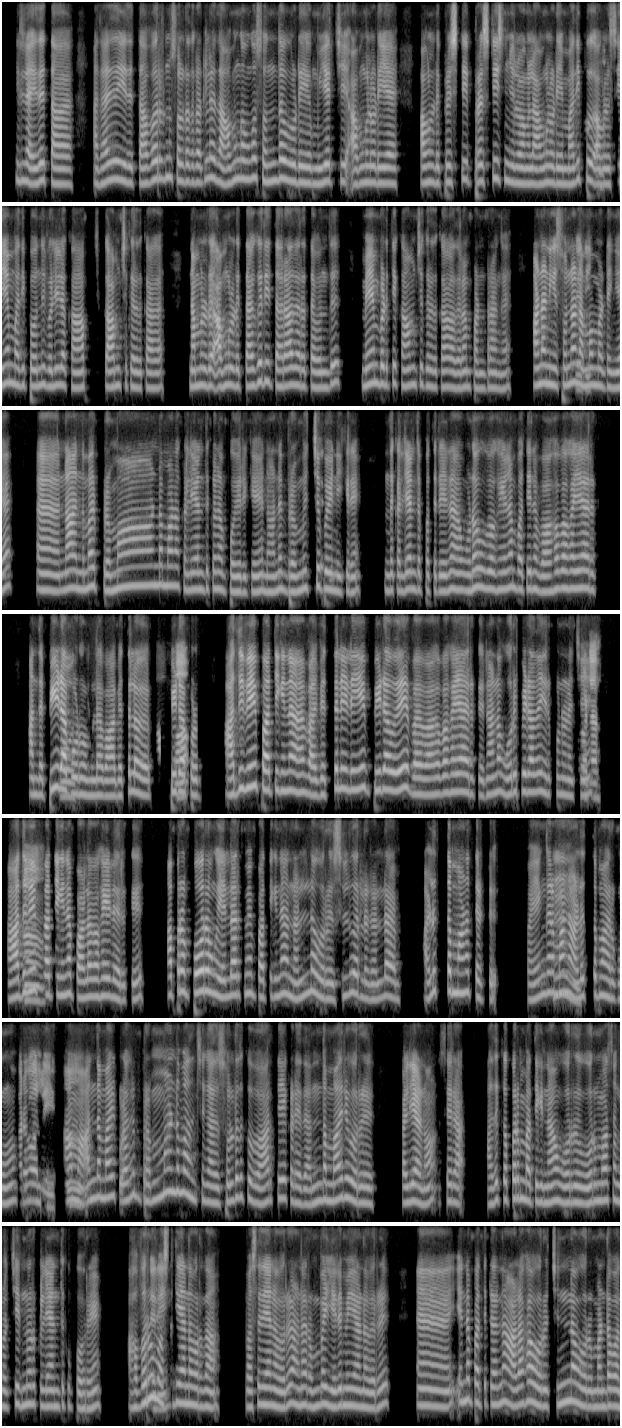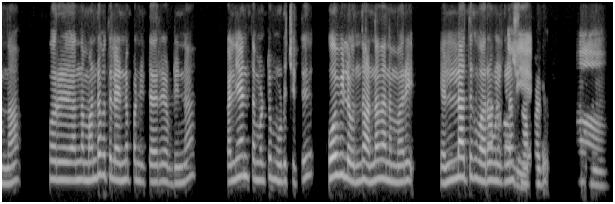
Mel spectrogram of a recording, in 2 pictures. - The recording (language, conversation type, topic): Tamil, podcast, பணம் சேமிப்பதுக்கும் அனுபவங்களுக்கு செலவு செய்வதுக்கும் இடையில் நீங்கள் எப்படி சமநிலையைப் பேணுகிறீர்கள்?
- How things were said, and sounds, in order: in English: "பிரெஸ்டி பிரெஸ்டீஸ்ன்னு"; distorted speech; drawn out: "பிரமாண்டமான"; static; other background noise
